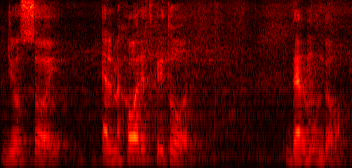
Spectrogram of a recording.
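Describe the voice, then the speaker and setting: A young Chilean man playing a boastful, touchy dead playwright who speaks slowly and self-importantly. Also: on the high side, steady tone. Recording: roomy echo, music behind.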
